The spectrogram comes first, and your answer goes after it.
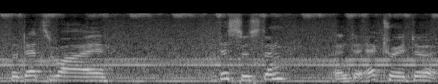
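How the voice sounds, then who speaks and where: At a moderate pace, the speech carries on through loud background noise. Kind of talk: tour explanation. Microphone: phone near.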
